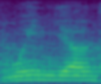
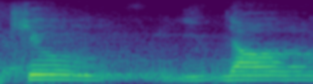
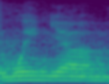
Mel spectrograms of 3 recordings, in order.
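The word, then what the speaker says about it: Quy Nhơn: City Vietnam that's q-u-y-n-h-o-n that is pronounced win young some people say Q young but I say Wing young that's what they tell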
